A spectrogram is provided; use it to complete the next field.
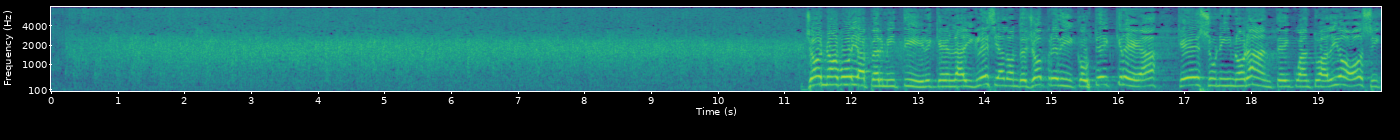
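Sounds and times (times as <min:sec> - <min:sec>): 
church audience applauding: 0:00.0 - 0:13.6
speech: 0:11.3 - 0:19.9.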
